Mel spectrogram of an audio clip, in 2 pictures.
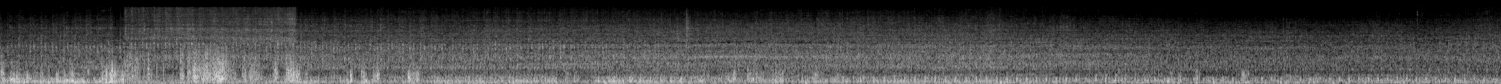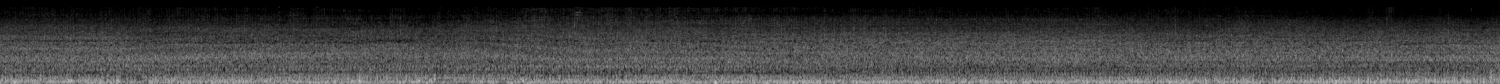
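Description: Vintage tractor engine running steadily as it pulls a plough through the soil, easing slightly as it moves away, with wind buffeting the microphone in the first few seconds.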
